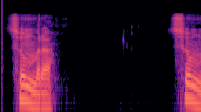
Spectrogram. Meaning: how many, how much
- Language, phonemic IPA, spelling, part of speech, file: Pashto, /t͡sumˈra/, څومره, adverb, څومره.ogg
